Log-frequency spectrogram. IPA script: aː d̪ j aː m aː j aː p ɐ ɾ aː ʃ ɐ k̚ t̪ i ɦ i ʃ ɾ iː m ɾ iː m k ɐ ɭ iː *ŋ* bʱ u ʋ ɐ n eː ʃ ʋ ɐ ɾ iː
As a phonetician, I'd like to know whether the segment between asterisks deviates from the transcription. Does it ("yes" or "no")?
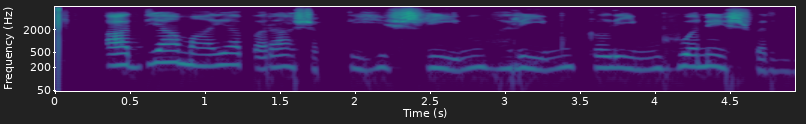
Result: yes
